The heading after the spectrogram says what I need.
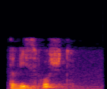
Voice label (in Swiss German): "wiss froscht", alsace; meteo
